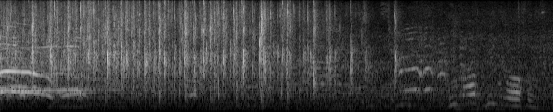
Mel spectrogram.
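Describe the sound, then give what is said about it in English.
An audience breaks into loud, dense clapping for LibreOffice, with a few whoops, the applause thinning out after about four seconds as scattered voices call out and chatter over the last claps. “Give it up for LibreOffice.”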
